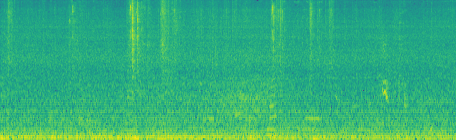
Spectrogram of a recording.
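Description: Loose fittings inside a moving bus rattle and clatter now and then.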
